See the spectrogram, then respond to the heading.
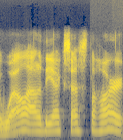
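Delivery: mock dry sarcasm. Speaker recounting what they sometimes say back to people, retelling a sarcastic reply. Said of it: "I get real, like, sarcastic and I say".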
